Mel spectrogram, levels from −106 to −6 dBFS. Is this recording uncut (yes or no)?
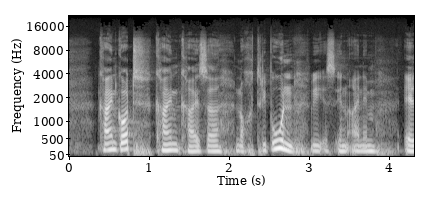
yes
